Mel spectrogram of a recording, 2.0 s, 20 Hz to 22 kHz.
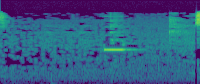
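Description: Bluesonik microwave oven's keypad beeper giving one short, high beep about a second in as the 6 key is pressed, setting a 6-minute cook time.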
